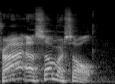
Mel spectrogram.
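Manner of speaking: put-on very high, loud southern accent. Commenting on a game puzzle: Peppy southern accent. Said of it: "You sounded like a southerner".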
